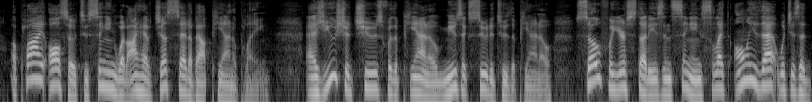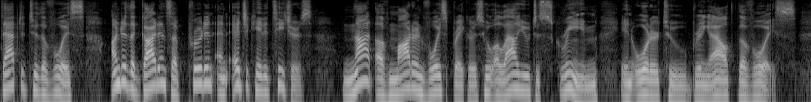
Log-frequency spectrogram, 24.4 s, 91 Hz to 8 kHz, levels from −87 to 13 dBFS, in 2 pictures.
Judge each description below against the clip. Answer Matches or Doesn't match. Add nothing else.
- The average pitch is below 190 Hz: Matches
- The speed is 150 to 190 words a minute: Matches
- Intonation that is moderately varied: Doesn't match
